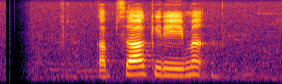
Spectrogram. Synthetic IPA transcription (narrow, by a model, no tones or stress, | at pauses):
kɐpsaːkɪɾiːmɐ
